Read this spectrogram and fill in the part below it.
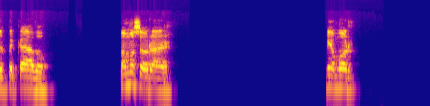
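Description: A middle-aged man speaks calmly in short phrases close by.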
